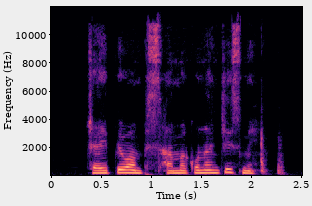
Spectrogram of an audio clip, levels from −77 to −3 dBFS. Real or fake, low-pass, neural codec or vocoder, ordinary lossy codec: real; 10.8 kHz; none; Opus, 24 kbps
